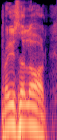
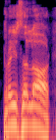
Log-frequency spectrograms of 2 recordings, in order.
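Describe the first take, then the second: No difference in how they are said.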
